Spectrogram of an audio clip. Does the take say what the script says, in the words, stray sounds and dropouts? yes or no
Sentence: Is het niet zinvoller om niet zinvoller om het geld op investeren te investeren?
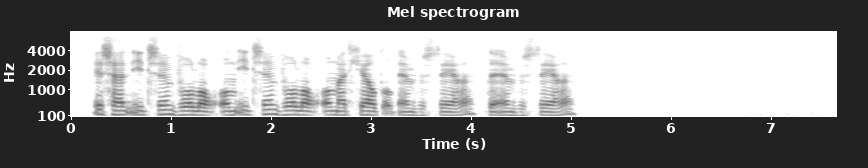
yes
